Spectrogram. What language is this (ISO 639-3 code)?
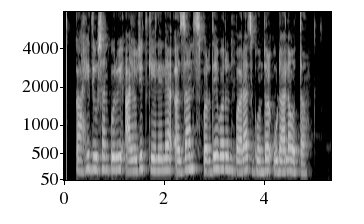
mar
